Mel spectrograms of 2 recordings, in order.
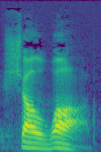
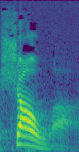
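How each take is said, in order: First: The stress is on the last syllable. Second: The stress is on the first syllable.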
